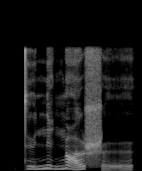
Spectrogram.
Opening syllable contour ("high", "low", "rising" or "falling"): rising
